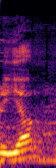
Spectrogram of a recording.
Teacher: را ساکن سے پہلے زبر ہے، را کو منہ بھر کے پڑھیں گے۔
